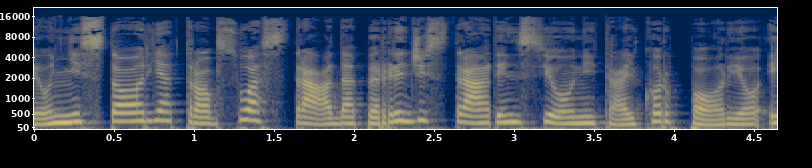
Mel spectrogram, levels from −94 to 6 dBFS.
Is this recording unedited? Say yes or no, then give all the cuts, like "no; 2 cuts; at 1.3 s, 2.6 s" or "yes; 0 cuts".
no; 2 cuts; at 1.1 s, 2.8 s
